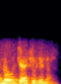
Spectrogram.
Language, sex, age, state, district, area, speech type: Sindhi, male, 18-30, Uttar Pradesh, Lucknow, urban, conversation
